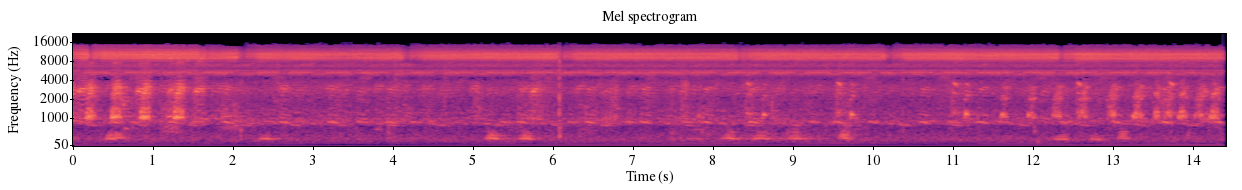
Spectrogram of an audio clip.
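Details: Several frogs croaking in a loose chorus, clicky repeated calls about two or three per second, a few deeper croaks between, with a continuous high steady tone behind.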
